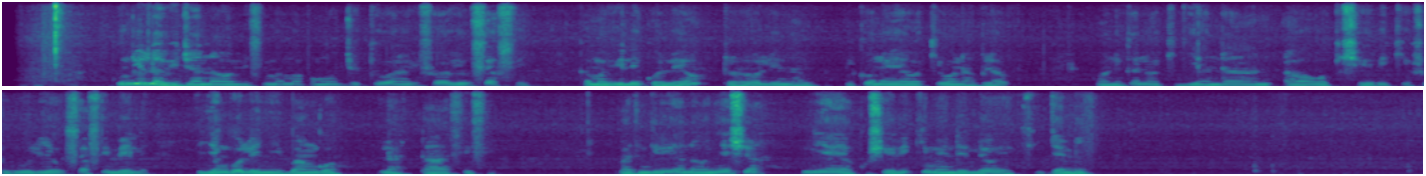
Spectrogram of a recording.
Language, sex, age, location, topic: Swahili, male, 25-35, Nairobi, government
